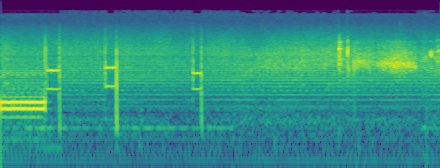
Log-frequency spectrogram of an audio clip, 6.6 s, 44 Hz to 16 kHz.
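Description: Telephone dialing tones on a 1970s local coin line: a few short, clear tone pulses spaced apart over a faint hum, followed by quieter line noise and clicks.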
